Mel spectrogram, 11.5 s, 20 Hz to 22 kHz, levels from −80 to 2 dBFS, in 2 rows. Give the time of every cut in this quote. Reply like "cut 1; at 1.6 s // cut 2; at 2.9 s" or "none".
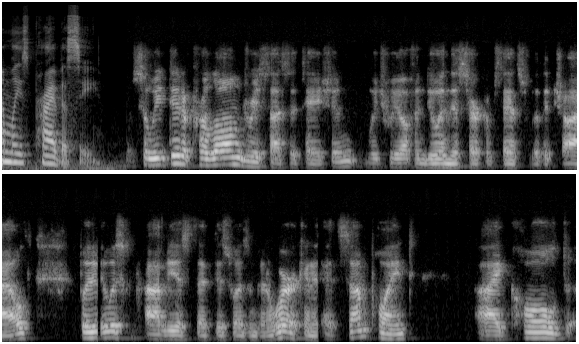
cut 1; at 6.7 s // cut 2; at 8.9 s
